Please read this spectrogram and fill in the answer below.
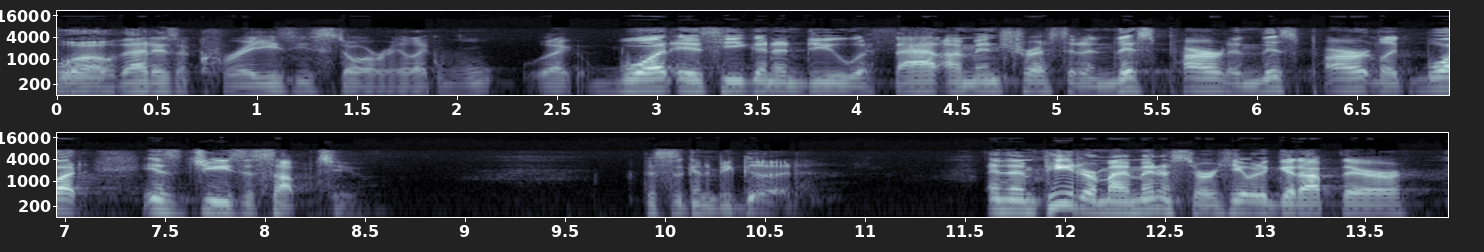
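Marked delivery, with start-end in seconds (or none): none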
